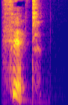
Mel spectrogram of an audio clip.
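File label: "fit in", British English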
